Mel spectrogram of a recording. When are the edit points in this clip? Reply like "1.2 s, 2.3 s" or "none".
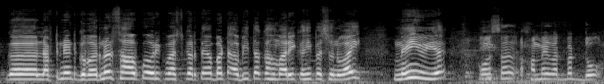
4.6 s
